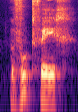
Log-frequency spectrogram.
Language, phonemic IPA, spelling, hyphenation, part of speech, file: Dutch, /ˈvut.feːx/, voetveeg, voet‧veeg, noun, Nl-voetveeg.ogg
- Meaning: 1. doormat, mat 2. flunky, doormat, minion 3. leg sweep (kick or tackle where the leg sweeps over the ground)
